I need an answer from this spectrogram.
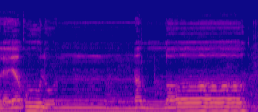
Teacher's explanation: نون مشدد میں ہمیشہ غنہ ہوتا ہے تو یہاں پر ہم غنہ آنی کر کے پڑھیں گے۔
